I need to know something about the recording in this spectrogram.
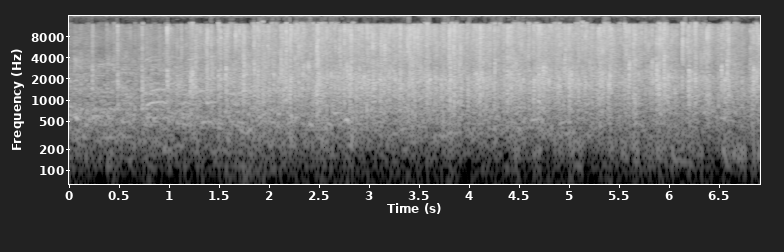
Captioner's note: applause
